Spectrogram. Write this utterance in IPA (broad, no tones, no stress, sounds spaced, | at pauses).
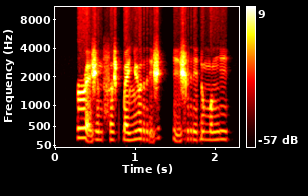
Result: ɹ ɛ̰ ʒ e m s ɤ ʒ k͡p ɛ lʲ o r ḭ ʒ | ḭ ʒ r i ɗ u m o ŋ i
